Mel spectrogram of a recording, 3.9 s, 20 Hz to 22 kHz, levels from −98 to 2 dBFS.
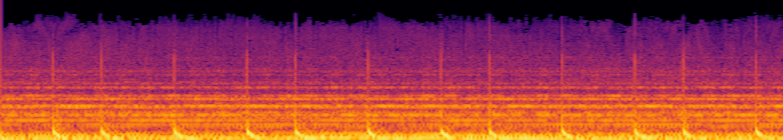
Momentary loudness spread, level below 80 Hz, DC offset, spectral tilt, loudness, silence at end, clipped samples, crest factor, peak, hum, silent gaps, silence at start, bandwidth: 2 LU; -12 dBFS; under 0.1%; -8 dB/octave; -13 LUFS; 0 s; under 0.1%; 10 dB; 0 dBFS; none; none; 0 s; 9 kHz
